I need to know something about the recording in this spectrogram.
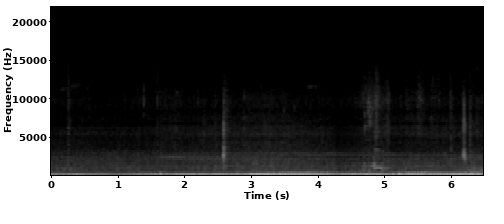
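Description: A motor engine running with a steady low hum that grows louder about three seconds in, with a few faint clicks over it.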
